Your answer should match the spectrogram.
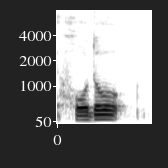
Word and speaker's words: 歩道: 歩く道と書いて歩道と読みますね。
